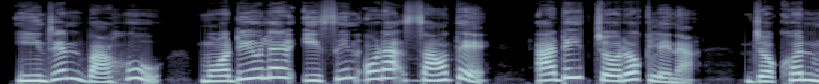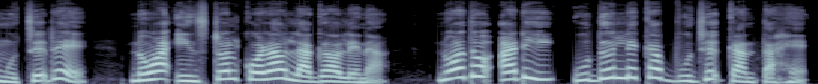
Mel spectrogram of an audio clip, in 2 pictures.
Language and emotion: Santali, happy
